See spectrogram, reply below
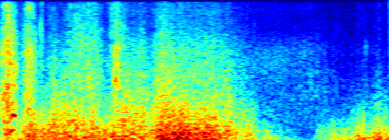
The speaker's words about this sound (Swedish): Ja, det är tämligen blåsigt måste jag säga.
